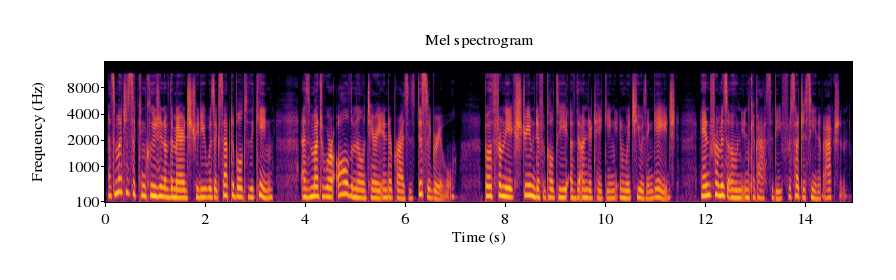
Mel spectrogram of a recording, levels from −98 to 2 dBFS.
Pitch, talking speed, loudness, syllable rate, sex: 220 Hz, 185 wpm, -18 LUFS, 6.1 syllables/s, female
